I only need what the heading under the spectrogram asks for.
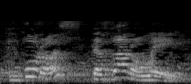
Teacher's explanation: for가 R로 끝났지만 뒤에 있는 U에서 연음이 돼서 결국은 모음 앞에 온다 해서 이게 발음이 되는 거예요.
